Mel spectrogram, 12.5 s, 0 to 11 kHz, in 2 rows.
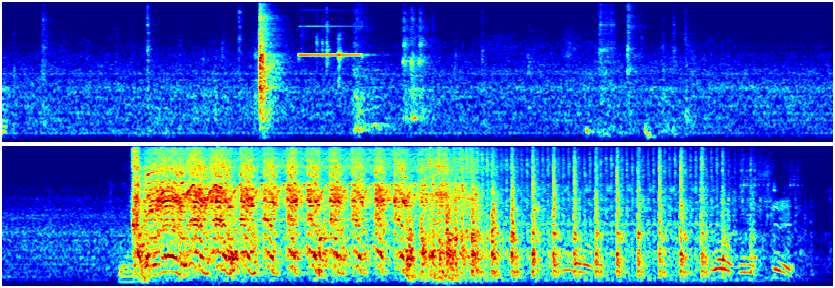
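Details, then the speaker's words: Cummins 3.8 diesel that began knocking the day before, engine sprayed with oil apparently leaking at the front, started at idle without revving: a steady, heavy knock about three per second; broken crankshaft suspected. "так вот такая обида у нас ребята так вот стучит двигатель этот камень с 38 штук конечно страшно тут сразу услышишь поймешь из-за чего это происходит"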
